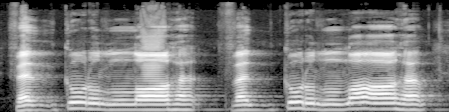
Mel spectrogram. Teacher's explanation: لفظ اللہ کو موٹا رکھیے گا کیونکہ اس سے پہلے را کے اوپر پیش ہے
